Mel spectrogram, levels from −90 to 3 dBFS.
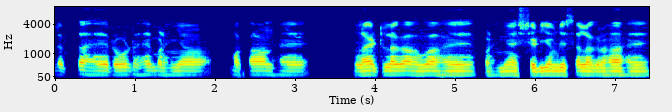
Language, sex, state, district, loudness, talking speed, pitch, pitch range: Hindi, male, Bihar, Jamui, -28 LUFS, 155 wpm, 115 Hz, 110-115 Hz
